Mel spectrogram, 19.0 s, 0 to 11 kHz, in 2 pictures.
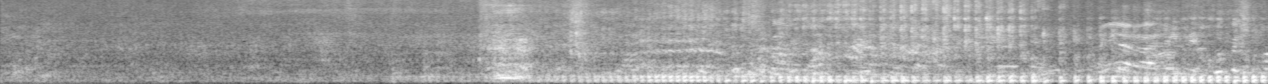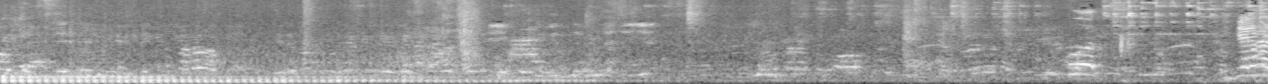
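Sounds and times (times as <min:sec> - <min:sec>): voices of passers-by: 0:00.0 - 0:19.0
small engine running: 0:03.6 - 0:13.0.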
